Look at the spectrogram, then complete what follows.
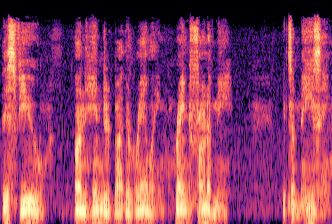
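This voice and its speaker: A man voicing a calm, coy, thrill-seeking schoolgirl in a horror story reading. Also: lowish voice, moderate pace, slight background noise, lightly acted, poor audio. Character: thrill-seeking, heartless schoolgirl, calmly daring and manipulative.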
